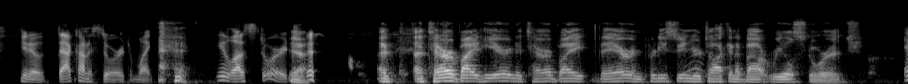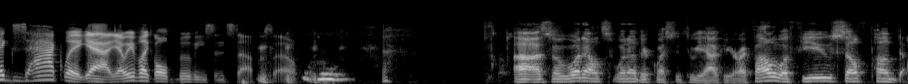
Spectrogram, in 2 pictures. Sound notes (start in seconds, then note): 1.6 chuckling; 3.8 laughing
